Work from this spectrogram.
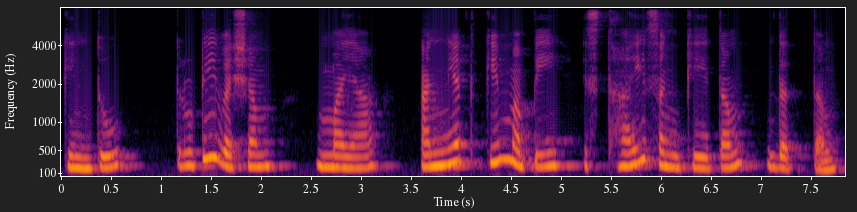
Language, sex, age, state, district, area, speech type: Sanskrit, other, 30-45, Rajasthan, Jaipur, urban, spontaneous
